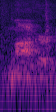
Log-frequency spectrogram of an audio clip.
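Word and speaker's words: Meagher: It's actually pronounced Maher, don't worry about that. I'm going to pronounce my name correctly in the family. So, tell me again how? Maher.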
